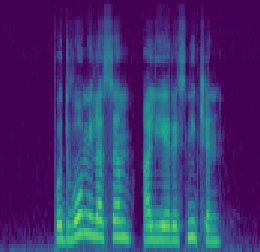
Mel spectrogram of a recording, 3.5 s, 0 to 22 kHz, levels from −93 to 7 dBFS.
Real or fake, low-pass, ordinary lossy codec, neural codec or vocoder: real; 19.8 kHz; Opus, 24 kbps; none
